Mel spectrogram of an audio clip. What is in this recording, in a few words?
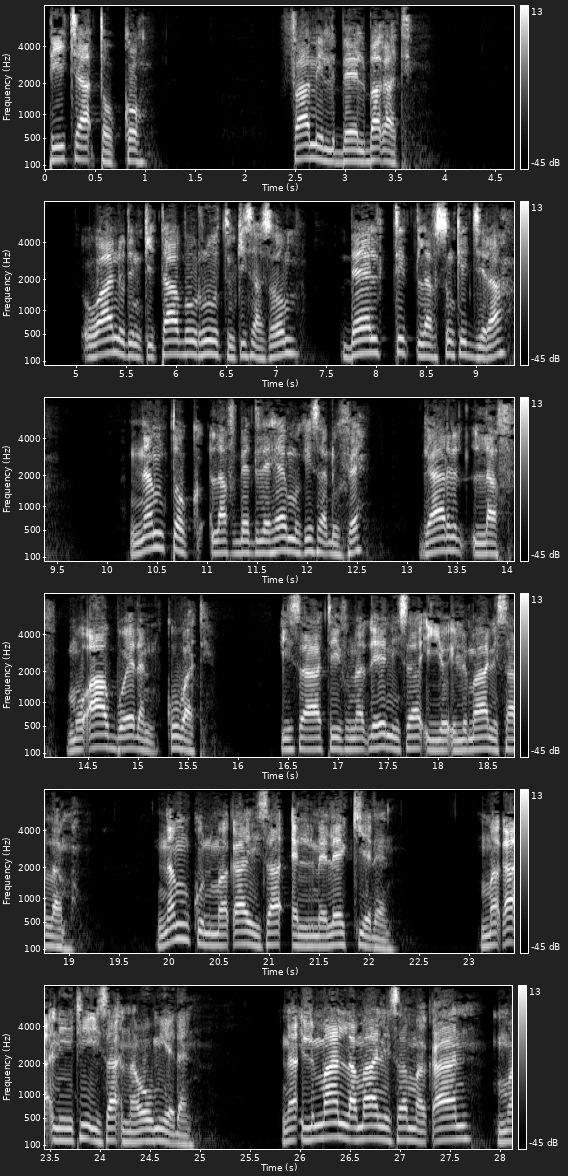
afan munyoyaya; servants of god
